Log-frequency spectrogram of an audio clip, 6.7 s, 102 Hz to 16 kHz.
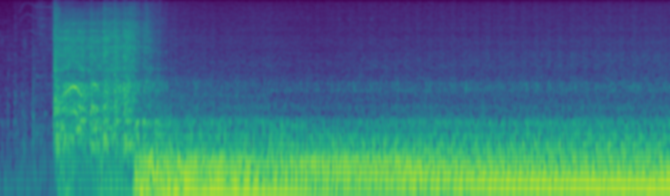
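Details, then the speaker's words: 2005 Chevy Silverado 1500 with a 5.3 pushrod V8 and a Flowmaster 50 muffler, recorded at the tailpipe during a cold start. After a short crank it settles into a deep, even, loud fast high idle with no misses. Normal cold start. "The 50 doesn't really have too much drone. So, but it is loud on cold start."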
